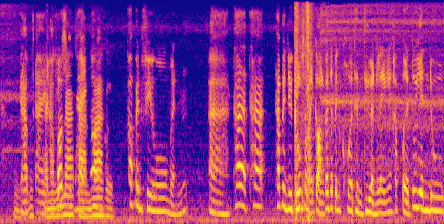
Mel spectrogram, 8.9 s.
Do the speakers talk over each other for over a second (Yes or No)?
Yes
